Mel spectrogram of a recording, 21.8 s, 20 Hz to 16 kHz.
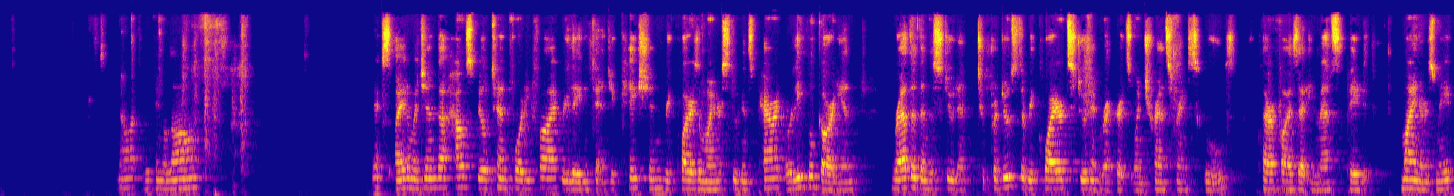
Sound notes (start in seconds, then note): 0.1 pages rustling; 2.7 paper moving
